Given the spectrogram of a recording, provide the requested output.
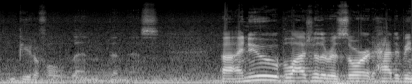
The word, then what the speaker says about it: Bellagio: It's usually the preceding vowel, the preceding I after a consonant, either G or C, is not pronounced. So even though you'd probably say Bellagio, it's actually pronounced Bellagio.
